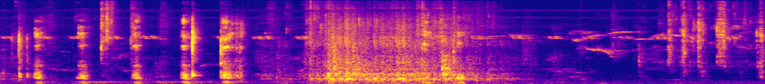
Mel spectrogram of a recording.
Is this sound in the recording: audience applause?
no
